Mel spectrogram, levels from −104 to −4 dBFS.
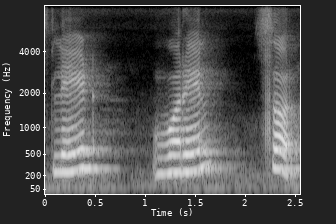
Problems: background sounds at intervals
